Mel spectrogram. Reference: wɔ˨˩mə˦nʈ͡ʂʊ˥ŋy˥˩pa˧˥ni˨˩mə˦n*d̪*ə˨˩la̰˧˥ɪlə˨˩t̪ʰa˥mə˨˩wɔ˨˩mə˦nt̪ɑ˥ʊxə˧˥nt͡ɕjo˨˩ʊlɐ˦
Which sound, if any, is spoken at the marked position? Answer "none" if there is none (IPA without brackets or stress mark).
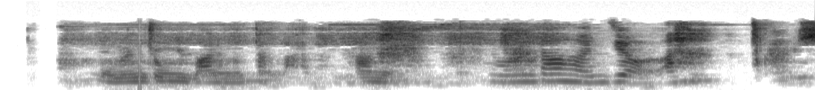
t̪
